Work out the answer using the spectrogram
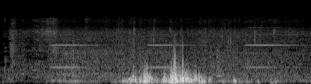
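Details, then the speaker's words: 2015 Honda Accord, push-button warm restart with microphone outside; chime, short crank, engine catches cleanly with no rattle, since the rattle occurs only at cold start, attributed to a faulty VTC actuator under recall; normal warm start. "see it didn't do it now i already know what the uh problem is because i research it"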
